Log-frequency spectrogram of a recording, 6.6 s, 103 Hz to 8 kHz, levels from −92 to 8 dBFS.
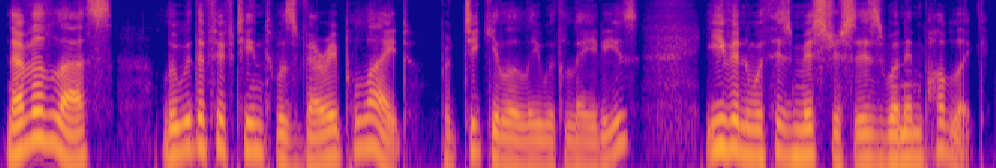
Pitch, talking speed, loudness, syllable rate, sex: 140 Hz, 155 wpm, -21 LUFS, 5.9 syllables/s, male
